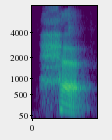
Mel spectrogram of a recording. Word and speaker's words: ح: Kenapa huruf H disifati dengan sifat ismat? Karena posisi makhraj huruf H jauh dari dua bibir, yakni dari tenggorokan, tepatnya di bagian tengah. Karena jauh, maka dia akan melewati beberapa makhraj dulu sebelum keluar. Dan ini mengakibatkan dia susah diucapkan.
